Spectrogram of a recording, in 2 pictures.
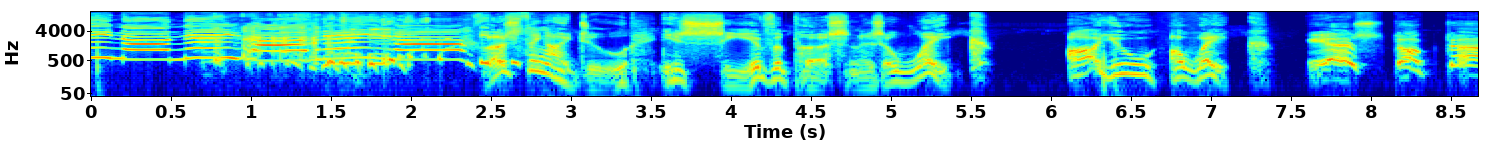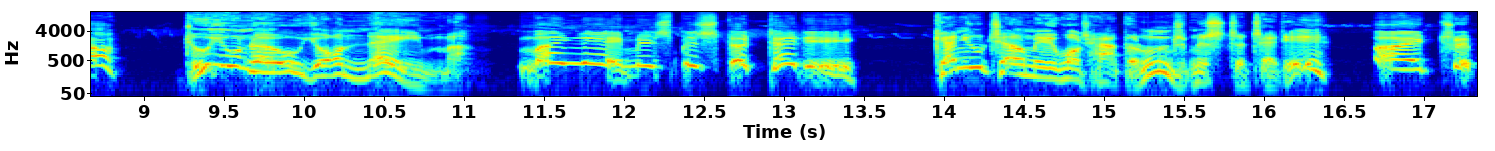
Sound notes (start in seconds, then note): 8.0 in teddy's voice; 9.8 in normal voice; 11.8 in teddy's voice; 14.3 in normal voice; 17.1 in teddy's voice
